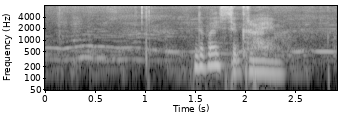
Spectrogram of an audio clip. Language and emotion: Russian, neutral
